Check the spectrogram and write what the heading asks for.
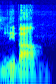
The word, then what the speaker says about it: Liban: French spelling of it, which is, I believe, pronounced Liban, and it's not spelled Lebanon.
